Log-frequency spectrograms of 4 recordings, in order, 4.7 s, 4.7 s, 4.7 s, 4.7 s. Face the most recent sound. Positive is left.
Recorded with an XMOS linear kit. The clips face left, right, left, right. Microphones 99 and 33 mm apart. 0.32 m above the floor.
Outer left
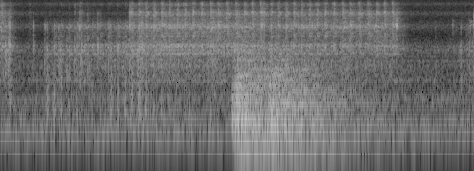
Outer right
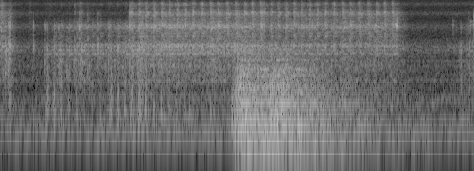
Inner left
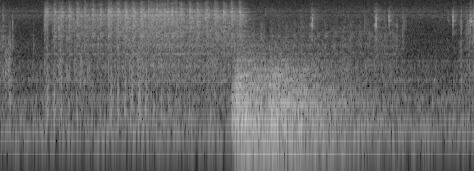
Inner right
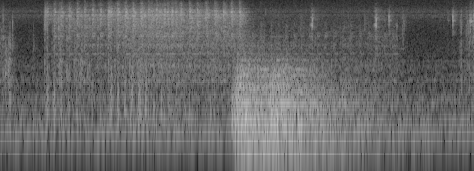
turn(degrees=15)  # may be behind; listen again after turning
